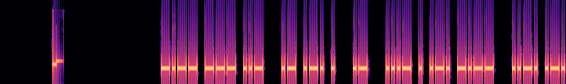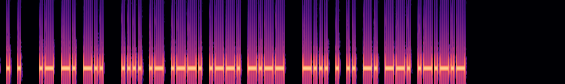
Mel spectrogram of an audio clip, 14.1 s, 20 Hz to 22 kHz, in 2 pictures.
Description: Morse code, heard as a keyed tone, about 34 wpm, 700 Hz. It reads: YOU ARE A VERY FREE AND HAPPY BEING.
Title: Sentences from Top 1000 Words 35wpm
